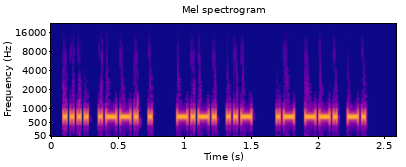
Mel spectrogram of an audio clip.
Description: Morse code, heard as a keyed tone, about 50 wpm, 700 Hz. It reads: HPE CU AGN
